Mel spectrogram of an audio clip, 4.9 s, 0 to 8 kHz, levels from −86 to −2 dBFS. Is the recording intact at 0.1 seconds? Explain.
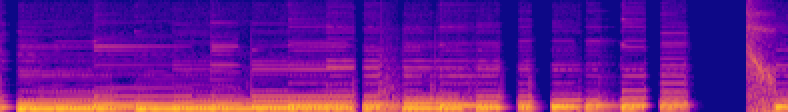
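No. A burst of packet loss runs from about 0.02 to 0.12 s: roughly 80 ms of audio never arrived in time, so the receiver stretched the last sound and faded it, leaving a held buzz or hiss before the audio resumes further on.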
